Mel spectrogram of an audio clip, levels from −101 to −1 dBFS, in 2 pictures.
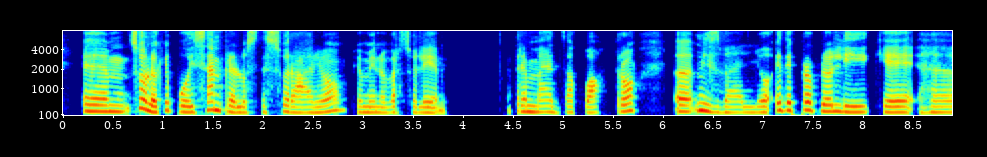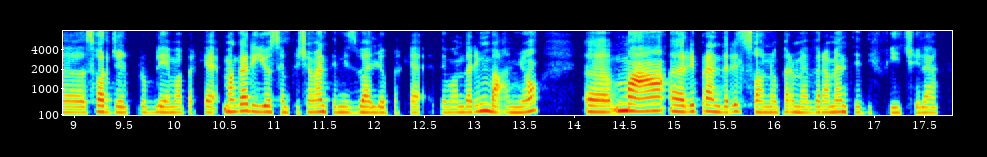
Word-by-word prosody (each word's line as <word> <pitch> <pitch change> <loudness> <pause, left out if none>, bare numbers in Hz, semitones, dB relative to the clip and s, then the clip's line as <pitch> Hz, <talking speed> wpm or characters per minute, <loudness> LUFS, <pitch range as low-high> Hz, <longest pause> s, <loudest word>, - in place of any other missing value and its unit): ehm, 220 -2 +2
solo 295 -12 +5
che 260 +6 -5
poi 200 -3 0
sempre 265 -1 +2
allo 185 0 -1
stesso 195 +4 -5
orario, 195 +6 -2
più 195 - -8
o - - -2
meno 190 -1 -3
verso 190 0 -8
le 185 -1 -3 0.6
3 220 -2 -4
e - - +3
mezza 200 -2 -3
4, 215 +5 -1 0.3
ehm, 215 -1 +4
mi 255 -2 +6
sveglio 190 -1 -5
ed 255 0 0
è 260 - +4
proprio 240 -5 +2
lì 200 -3 +1
che, 195 -1 +1
uhm, 195 +1 -4
sorge 200 +1 0
il 185 -2 -5
problema 190 0 -4
perché 190 +2 -6
magari 225 +1 +2
io 205 0 +2
semplicemente 195 +1 -3
mi 190 0 -3
sveglio 185 0 -2
perché 185 0 -10 0.2
devo 190 0 -9
andare 195 +1 -4
in 240 +2 +4
bagno, 200 +3 0 0.4
uhm, 200 -1 +2
ma, 240 -1 +8
uhm, 215 -2 +4
riprendere 215 -1 0
il 225 - -3
sonno 190 -2 -3
per 200 +2 -6
me 190 -1 -2
è 185 - -7
veramente 195 0 -3
difficile. 180 0 -9
195 Hz, 170 wpm, -23 LUFS, 190-215 Hz, 0.6 s, ma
